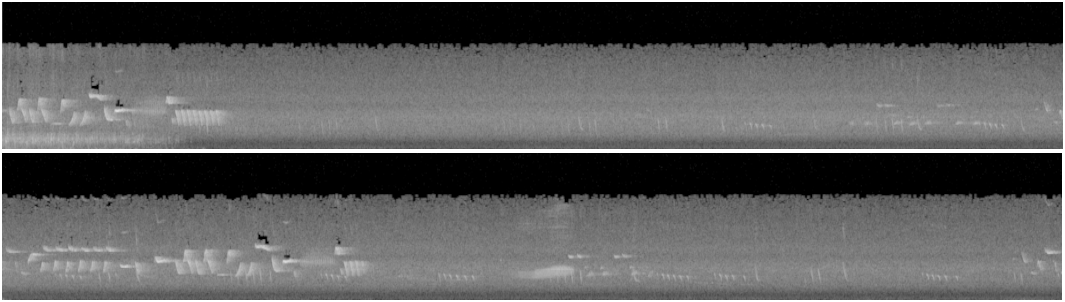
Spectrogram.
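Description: Faint outdoor ambience with small birds chirping: several short runs of quick high chirps, spread through. In the first two seconds a louder rushing noise runs, then cuts off suddenly.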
